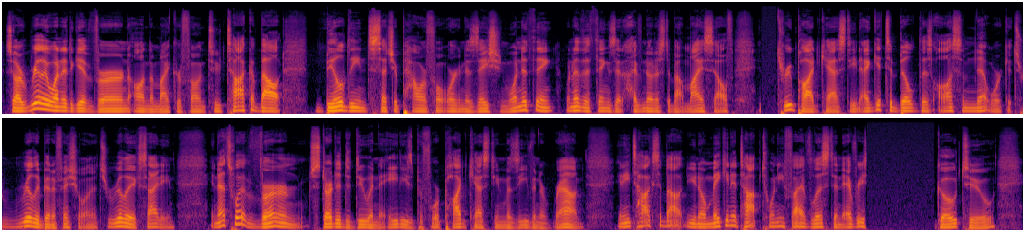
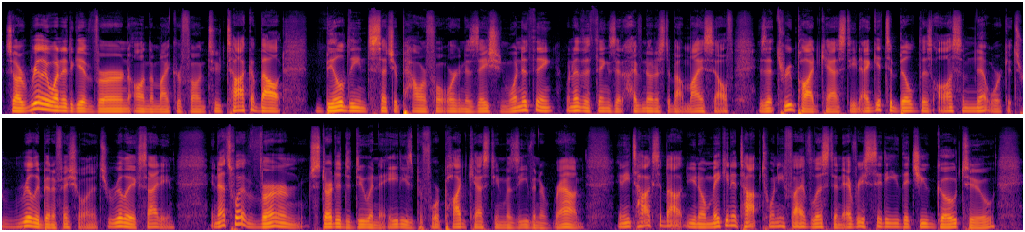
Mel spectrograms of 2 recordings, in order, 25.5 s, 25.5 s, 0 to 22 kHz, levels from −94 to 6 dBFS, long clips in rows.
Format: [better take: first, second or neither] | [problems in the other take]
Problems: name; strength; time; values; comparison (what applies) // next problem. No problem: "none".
second | audio cutting out; at 9.5 s and at 24 s for 1 s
